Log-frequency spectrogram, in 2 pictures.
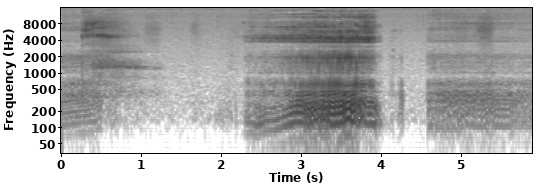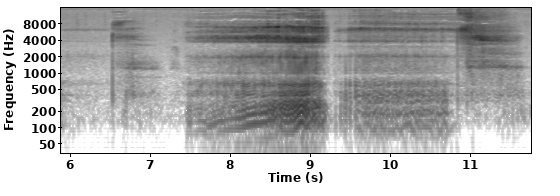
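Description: Rhythmic, rattling snores on the in-breath with quieter breaths out, about five to six breath cycles a minute, in a quiet room.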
